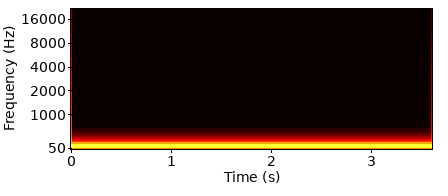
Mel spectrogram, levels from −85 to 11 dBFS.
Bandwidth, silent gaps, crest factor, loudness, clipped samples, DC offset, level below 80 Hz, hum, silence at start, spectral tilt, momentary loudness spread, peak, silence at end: 0.2 kHz; none; 4 dB; -10 LUFS; under 0.1%; under 0.1%; -68 dBFS; none; 0 s; -31 dB/octave; 0 LU; -6 dBFS; 0 s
